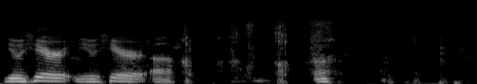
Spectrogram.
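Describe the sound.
During a tabletop role-playing game, someone imitates with their voice a character heavily snoring inside a room: four loud, rough, guttural snorts in a steady rhythm, then quieter breathy snuffles and small clicks trailing off.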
